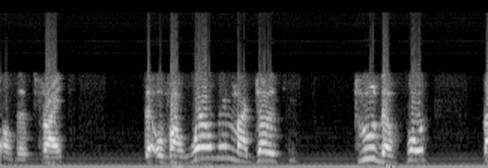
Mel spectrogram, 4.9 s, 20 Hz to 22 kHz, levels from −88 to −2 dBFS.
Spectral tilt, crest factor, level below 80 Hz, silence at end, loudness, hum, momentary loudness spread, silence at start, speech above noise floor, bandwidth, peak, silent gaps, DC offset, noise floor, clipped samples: -5 dB/octave; 16 dB; -38 dBFS; 0 s; -21 LUFS; 50 Hz at -40 dBFS; 8 LU; 0 s; 19 dB; 16 kHz; -6 dBFS; none; under 0.1%; -39 dBFS; under 0.1%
